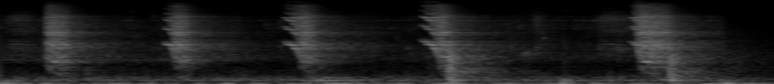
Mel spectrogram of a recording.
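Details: Lotus Elise, clutch pedal pressed in a quiet cabin: sharp, high, falling squeak about once a second with each stroke, coming from the dry clutch slave cylinder actuator rod and fork pivot on the transmission, not the pedal; fixed by greasing them.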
